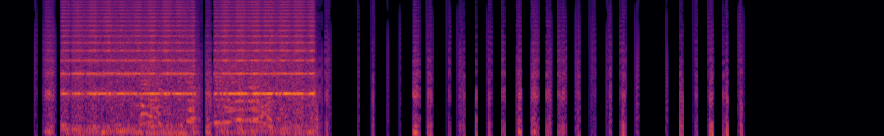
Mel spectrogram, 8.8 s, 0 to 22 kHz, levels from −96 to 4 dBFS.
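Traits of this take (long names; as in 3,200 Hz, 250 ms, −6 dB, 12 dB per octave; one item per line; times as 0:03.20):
a buzz of ramps at a fixed pitch in blocks of 32 samples
tremolo triangle 6.8 Hz, depth 50%
a quantiser's noise floor 6 bits, dither none
a shimmering, thickened sound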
